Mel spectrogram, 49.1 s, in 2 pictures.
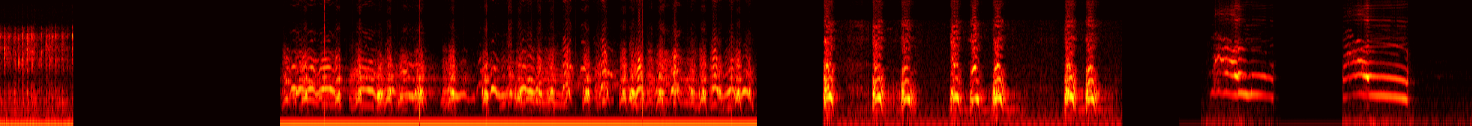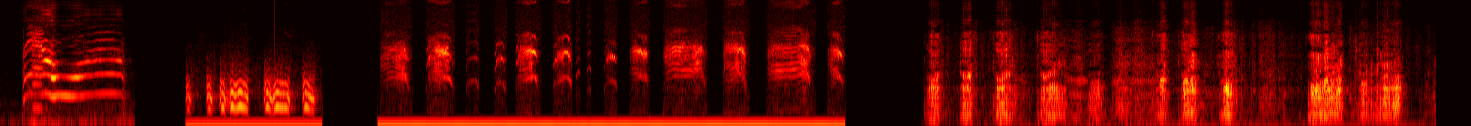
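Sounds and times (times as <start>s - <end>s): dogs barking: 4.7s - 12.6s, 13.7s - 17.0s, 17.7s - 18.6s, 40.0s - 45.2s
single dog barking: 4.7s - 12.6s, 13.7s - 14.0s, 14.6s - 16.9s, 17.8s - 18.5s
cat meowing: 20.2s - 21.2s, 22.4s - 23.6s, 24.9s - 26.8s
owl hooting: 27.6s - 29.9s, 30.9s - 38.6s.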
